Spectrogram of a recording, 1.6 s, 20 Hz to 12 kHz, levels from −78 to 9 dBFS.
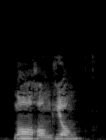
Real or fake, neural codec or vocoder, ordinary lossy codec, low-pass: real; none; MP3, 32 kbps; 7.2 kHz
